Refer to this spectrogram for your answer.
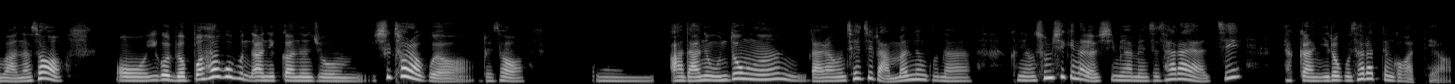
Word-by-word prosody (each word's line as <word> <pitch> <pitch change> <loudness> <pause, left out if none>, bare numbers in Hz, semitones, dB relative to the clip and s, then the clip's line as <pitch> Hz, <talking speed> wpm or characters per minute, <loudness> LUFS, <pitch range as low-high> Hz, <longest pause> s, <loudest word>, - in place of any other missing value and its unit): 많아서 170 - +2 0.5
어 175 -1 +1
이걸 195 +3 +4
몇 180 0 +2
번 235 +1 +5
하고 350 +3 +5
보 270 - -3
나니까는 180 -2 +1
좀 160 -2 -4
싫더라고요. 185 - +3 0.2
그래서 160 -2 -3 0.7
'음 160 -2 -9 0.2
아 180 - +1
나는 180 +3 +2
운동은 230 +1 0
나랑은 165 +3 -1
체질이 275 +4 -2
안 130 - -2
맞는구나. 180 -5 -3 0.4
그냥 190 -2 -5
숨쉬기나 305 - +1
열심히 175 +4 -4
하면서 180 -1 -4
살아야지.' 235 - -1 0.4
약간 175 -1 -1
이러고 185 +1 0
살았던 250 -2 -1
것 160 - -8
같아요. 155 - -11
180 Hz, 290 characters per minute, -24 LUFS, 165-230 Hz, 0.7 s, 번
